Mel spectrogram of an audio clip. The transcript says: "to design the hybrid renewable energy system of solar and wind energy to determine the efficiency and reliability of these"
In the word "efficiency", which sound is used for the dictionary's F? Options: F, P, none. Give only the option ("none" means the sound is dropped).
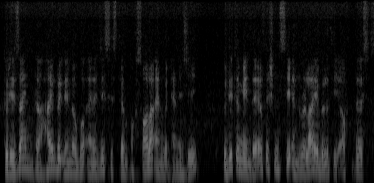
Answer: F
